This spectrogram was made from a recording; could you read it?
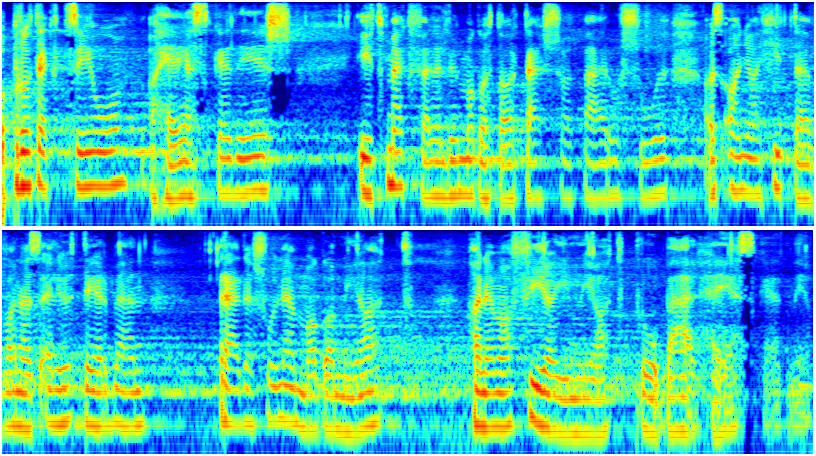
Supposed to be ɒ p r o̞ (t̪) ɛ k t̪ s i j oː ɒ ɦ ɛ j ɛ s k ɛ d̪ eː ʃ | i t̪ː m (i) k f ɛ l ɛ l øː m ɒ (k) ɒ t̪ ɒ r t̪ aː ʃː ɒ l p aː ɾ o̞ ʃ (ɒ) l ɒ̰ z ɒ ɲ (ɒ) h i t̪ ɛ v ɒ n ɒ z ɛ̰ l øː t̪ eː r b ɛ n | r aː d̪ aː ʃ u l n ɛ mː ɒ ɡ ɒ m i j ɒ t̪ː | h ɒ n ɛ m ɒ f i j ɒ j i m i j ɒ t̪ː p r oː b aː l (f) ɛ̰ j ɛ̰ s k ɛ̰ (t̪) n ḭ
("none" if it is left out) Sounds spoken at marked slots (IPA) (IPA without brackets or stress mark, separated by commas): t̪, ɛ, ɡ, u, ɒ, h, d̪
